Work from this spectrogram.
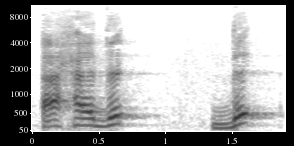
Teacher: فبعد أن ينطق الدال يقفل الوترين الصوتيين في فمه. الوتران الصوتيان في الحنجرة إذا قفلا هكذا خرجت همزة ساكنة، وكأنه زيد في التلاوة حرف. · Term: ختم صوتها بهمزة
